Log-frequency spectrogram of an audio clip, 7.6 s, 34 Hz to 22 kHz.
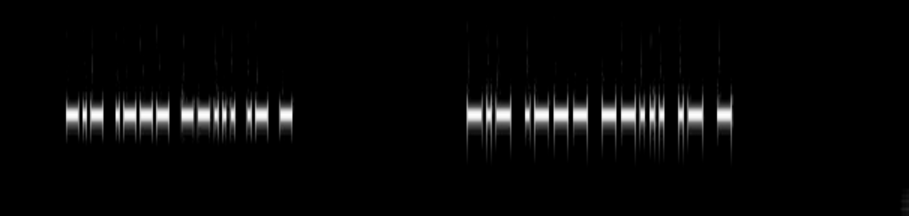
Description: Morse code, heard as a keyed tone, about 36 wpm, 700 Hz. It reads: KJ7AT KJ7AT
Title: Speed Racing - USA 2x2 Call Signs 30wpm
